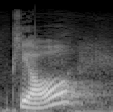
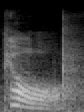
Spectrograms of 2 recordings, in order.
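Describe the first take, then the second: First: Two separate vowels, pi then eo. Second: Merged into one syllable, pyeo. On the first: "일단 힘을 줘서 피어라고 발음하는 것도 되지" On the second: "조금 편하게 발음하려고 보니까 줄여서 펴라고 해도 되는 거지"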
